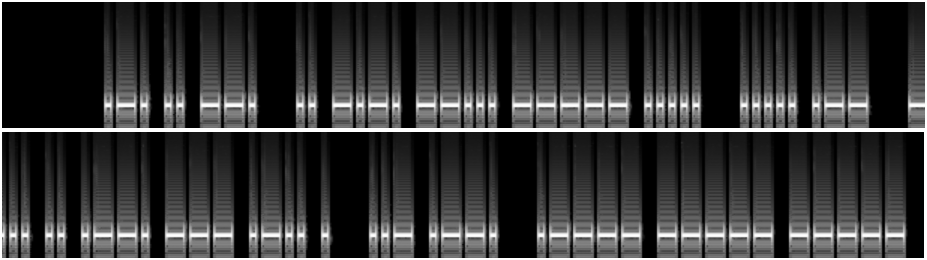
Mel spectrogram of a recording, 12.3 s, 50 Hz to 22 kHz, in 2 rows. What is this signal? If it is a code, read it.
Morse code, heard as a keyed tone, about 30 wpm, 700 Hz. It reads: RIG IC705 5W DIPOLE UP 100
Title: K1USN SST QSO Practice 30wpm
